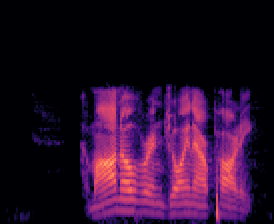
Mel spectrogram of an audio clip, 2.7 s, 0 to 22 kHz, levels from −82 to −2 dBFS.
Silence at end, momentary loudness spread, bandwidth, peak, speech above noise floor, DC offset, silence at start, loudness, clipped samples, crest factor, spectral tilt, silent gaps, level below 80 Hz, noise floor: 0.25 s; 9 LU; 5.6 kHz; -6 dBFS; 42 dB; under 0.1%; 0.8 s; -25 LUFS; under 0.1%; 22 dB; -7 dB/octave; none; -74 dBFS; -68 dBFS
